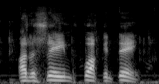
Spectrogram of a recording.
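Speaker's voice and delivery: ordinary talk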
